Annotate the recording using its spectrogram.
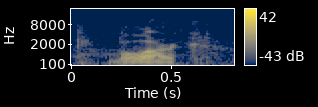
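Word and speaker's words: Blalark: Balark. It's like we need a we go to Could we go to pronunciation school?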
